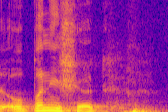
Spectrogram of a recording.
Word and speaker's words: Upanishad: The word Upanishad consists of 1, 2, 3 syllables.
